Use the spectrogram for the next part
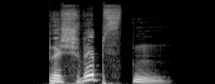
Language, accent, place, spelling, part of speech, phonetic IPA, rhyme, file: German, Germany, Berlin, beschwipsten, adjective / verb, [bəˈʃvɪpstn̩], -ɪpstn̩, De-beschwipsten.ogg
- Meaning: inflection of beschwipst: 1. strong genitive masculine/neuter singular 2. weak/mixed genitive/dative all-gender singular 3. strong/weak/mixed accusative masculine singular 4. strong dative plural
